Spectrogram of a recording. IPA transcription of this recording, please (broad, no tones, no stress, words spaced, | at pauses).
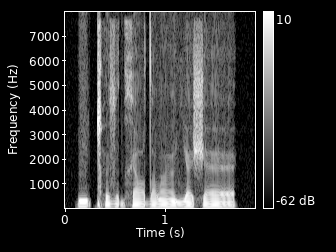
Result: ɲʉǀʰœzoɡxæw dˤœlˠæ̃ːə̯ʎæ ʃæː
